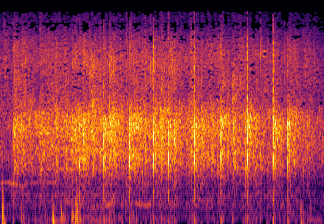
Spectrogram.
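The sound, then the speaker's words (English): A crowd applauds the children steadily for about five seconds, a dense wash of many hands clapping at fairly even loudness, with a few sharper individual claps standing out. “These guys, I love our kiddos, and let's give them a clap.”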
